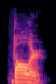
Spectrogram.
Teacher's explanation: you use a light L to link the two syllables.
